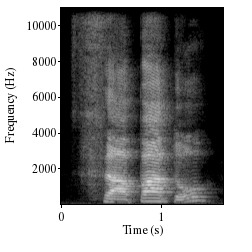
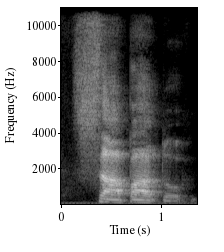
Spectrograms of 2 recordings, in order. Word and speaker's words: zapato: Yo soy venezolano, por lo tanto, por ejemplo, la Z española la pronuncio como una S. Yo ceseo. Yo no digo, por ejemplo, zapato. Lo normal para mí es decir zapato.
